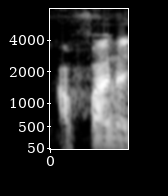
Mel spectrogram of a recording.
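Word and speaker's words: عفان: Maka bacanya an Utsmana, ya, bukan an Utsmani. Ya. An Utsmana bin Affana, ya, sama juga. Affana juga sama.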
